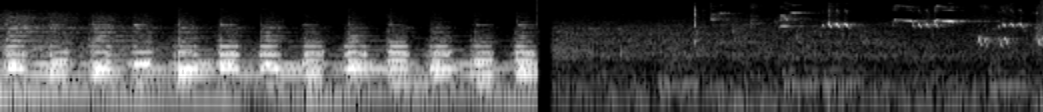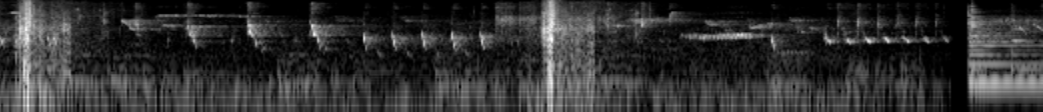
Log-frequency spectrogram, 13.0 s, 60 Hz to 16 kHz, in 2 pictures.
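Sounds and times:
small birds chirping: 4.4 - 12.5.

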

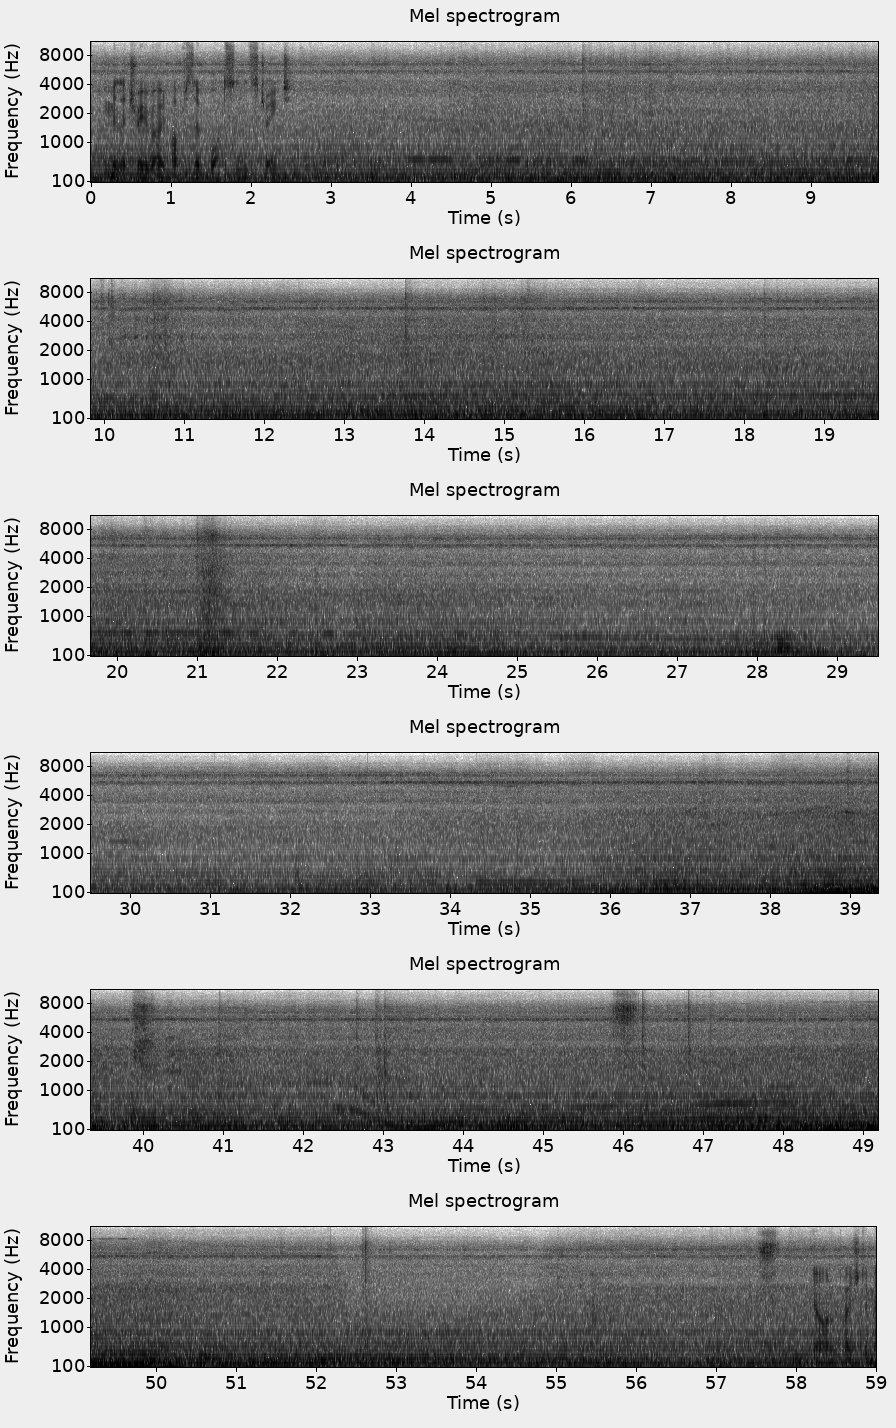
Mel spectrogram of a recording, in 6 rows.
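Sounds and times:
bus diesel engine: 0.0 - 59.0
road noise: 0.0 - 59.0.

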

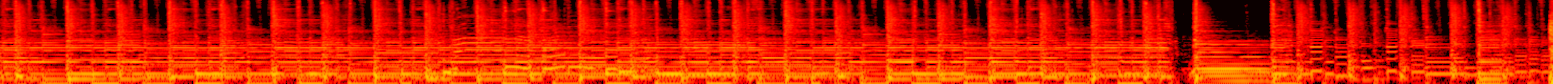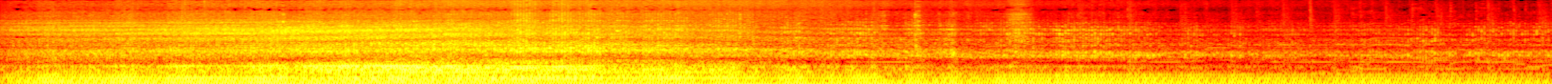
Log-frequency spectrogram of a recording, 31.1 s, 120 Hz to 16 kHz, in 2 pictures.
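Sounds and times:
tractor diesel engine running: 15.5 - 31.0.

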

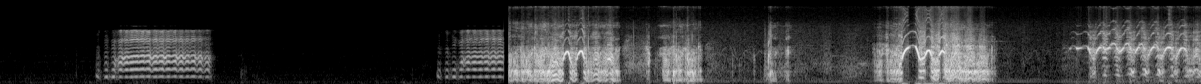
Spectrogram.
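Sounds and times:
sheep bleating: 1.0 - 2.2
horse whinnying: 5.0 - 8.0, 8.7 - 10.0, 10.7 - 12.0.

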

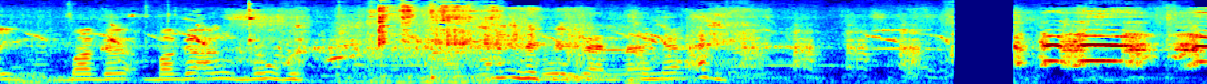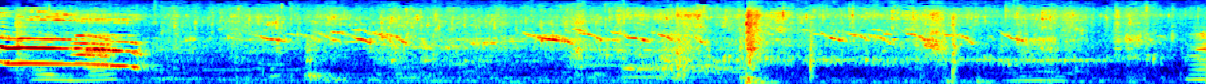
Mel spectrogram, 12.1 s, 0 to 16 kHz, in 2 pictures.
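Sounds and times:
rooster crowing: 5.1 - 6.9.

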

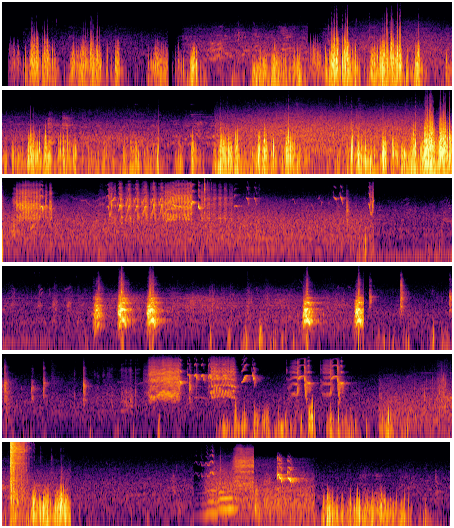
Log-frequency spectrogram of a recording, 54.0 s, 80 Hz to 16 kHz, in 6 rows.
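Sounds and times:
small birds chirping: 18.2 - 28.6, 37.6 - 43.0, 48.8 - 50.1
birds chirping and squawking: 19.9 - 23.2, 38.8 - 41.1.

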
